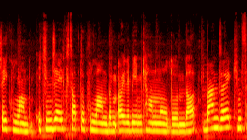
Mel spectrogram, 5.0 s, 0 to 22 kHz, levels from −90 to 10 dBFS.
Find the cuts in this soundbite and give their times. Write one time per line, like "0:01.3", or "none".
0:00.7
0:04.0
